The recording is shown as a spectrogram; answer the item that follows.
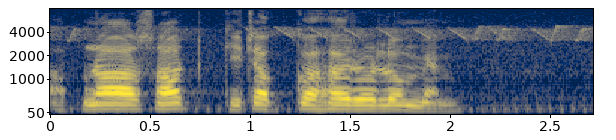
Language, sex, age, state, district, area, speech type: Assamese, male, 60+, Assam, Golaghat, rural, read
